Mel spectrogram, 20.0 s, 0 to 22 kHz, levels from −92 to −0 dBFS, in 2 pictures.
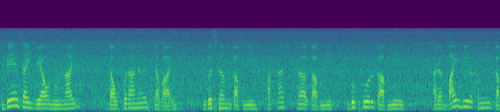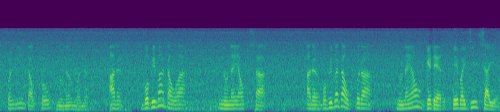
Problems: constant background noise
